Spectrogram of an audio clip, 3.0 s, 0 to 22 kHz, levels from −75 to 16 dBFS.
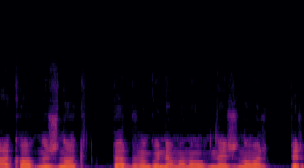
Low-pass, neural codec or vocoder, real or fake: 14.4 kHz; none; real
